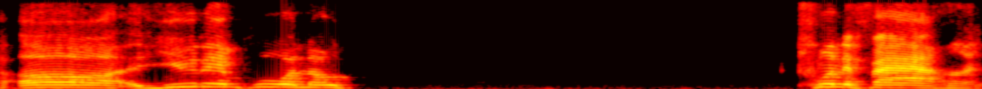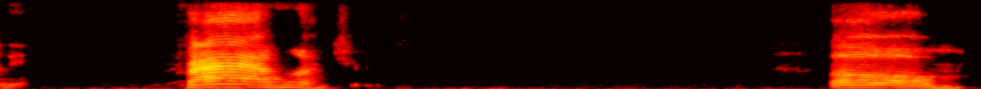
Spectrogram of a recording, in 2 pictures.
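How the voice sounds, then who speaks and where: A fairly high, pushed and bright voice belongs to an American woman who once worked as a tax agent. Her tax advice is impassioned and conversational, folksy and emphatic, with phrases repeated for stress.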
